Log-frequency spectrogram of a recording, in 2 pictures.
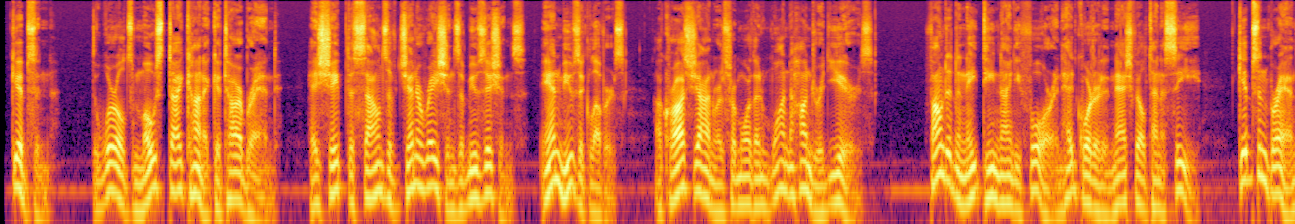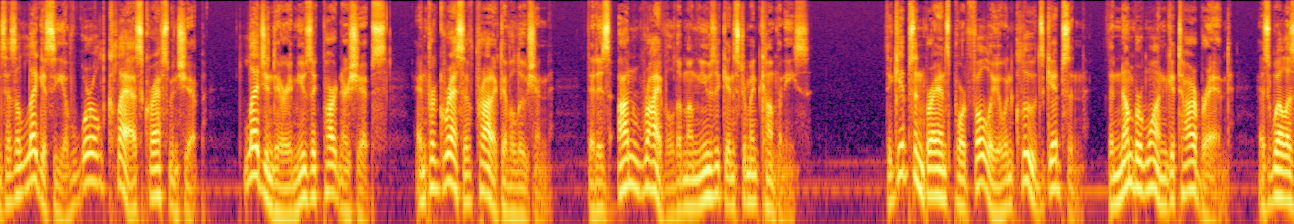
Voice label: voiceover; GIBSON GUITARS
